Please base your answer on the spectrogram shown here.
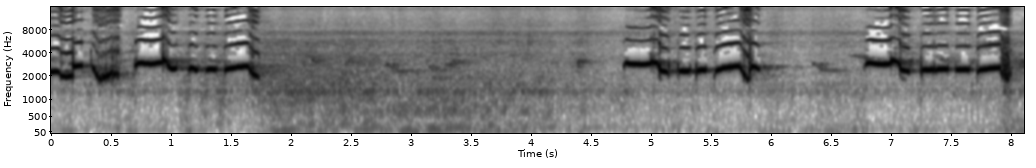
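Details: Oriental magpie-robin song for luring and exciting other birds: rapid groups of loud, level whistles with sharp upward kinks, each burst about a second long, broken by soft hissy gaps.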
